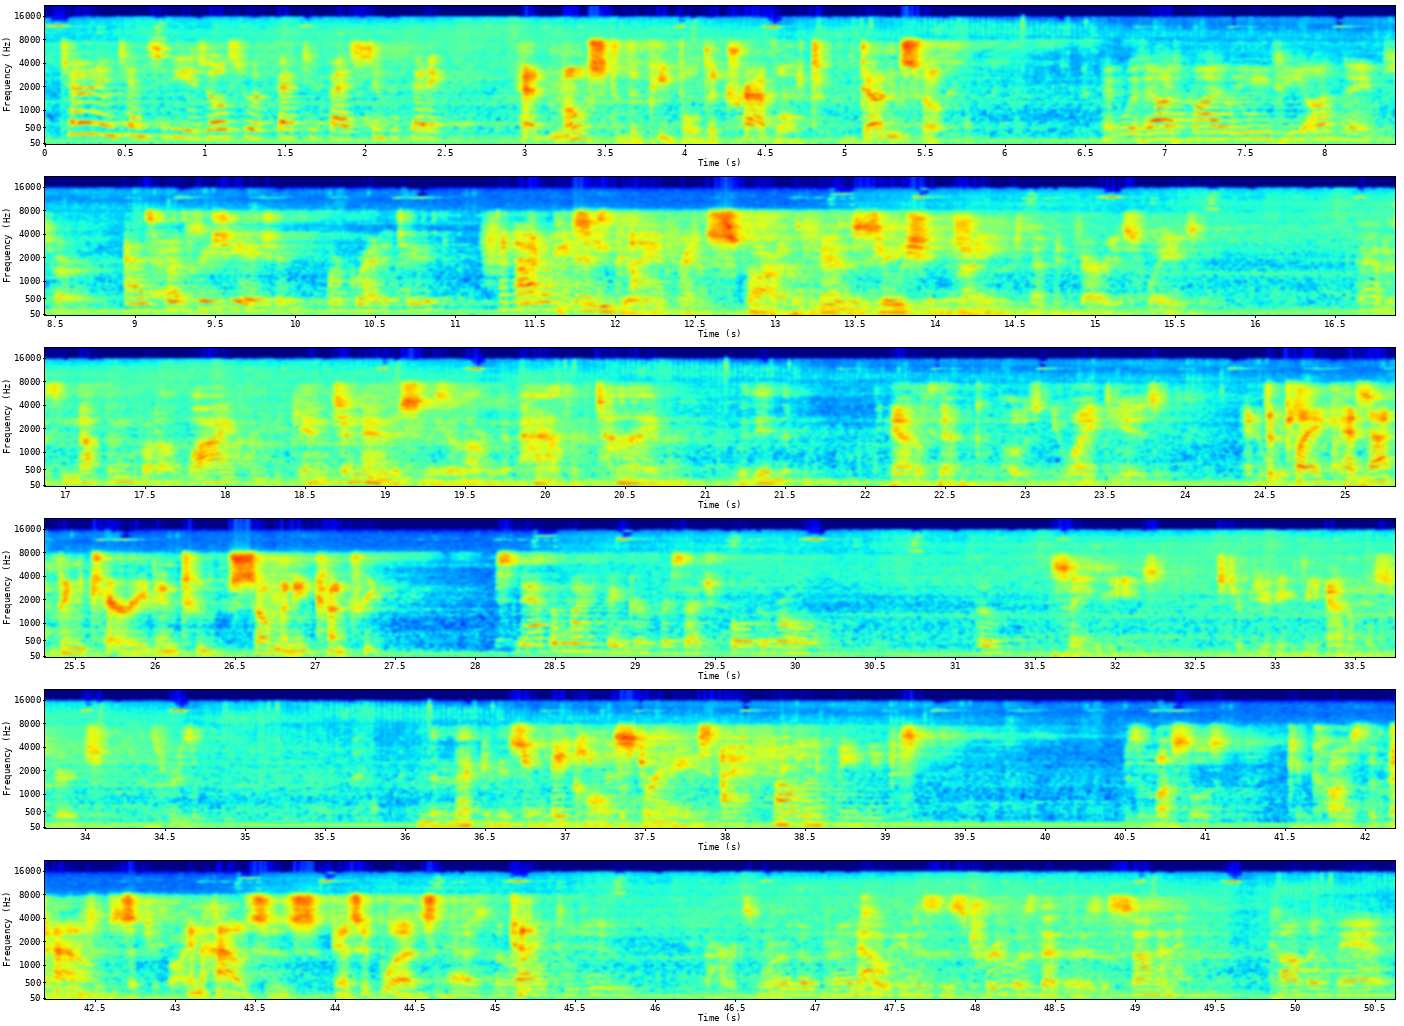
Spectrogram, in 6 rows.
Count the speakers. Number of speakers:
eight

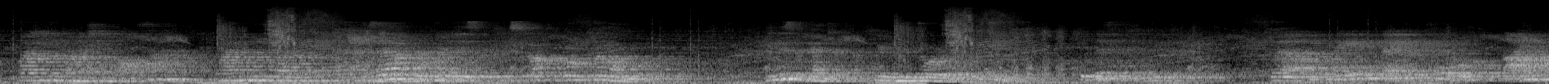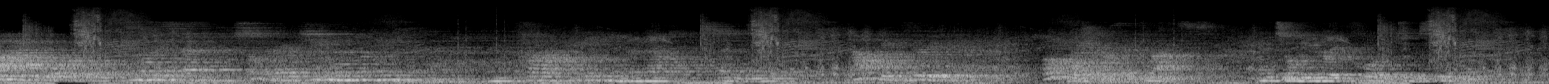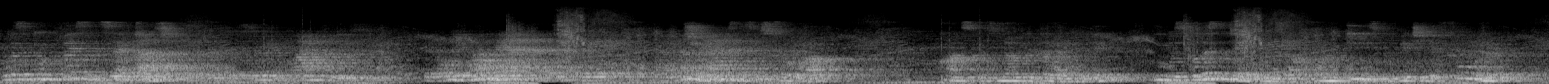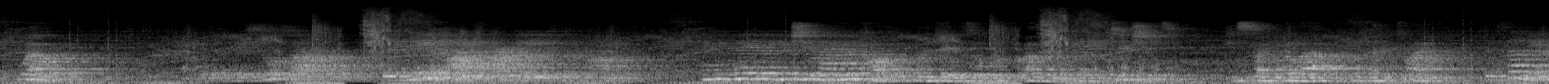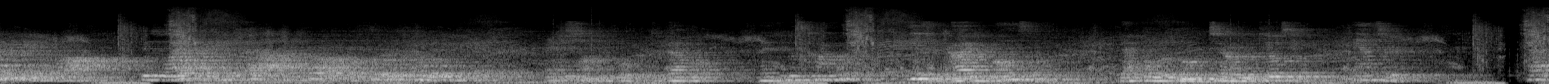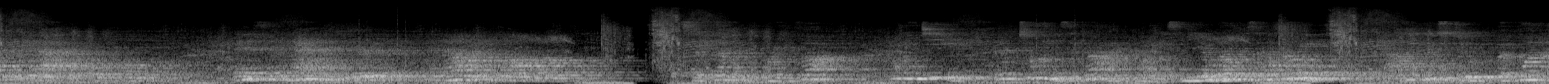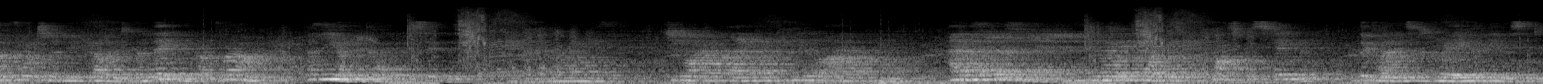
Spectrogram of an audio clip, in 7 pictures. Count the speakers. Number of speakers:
three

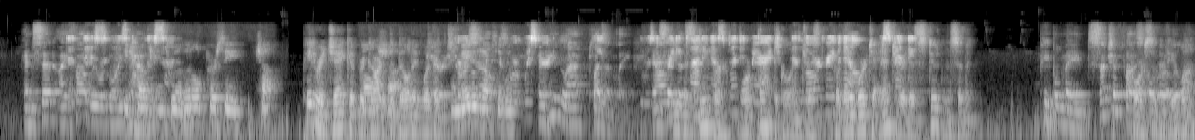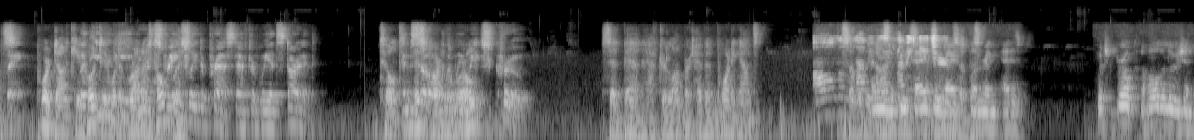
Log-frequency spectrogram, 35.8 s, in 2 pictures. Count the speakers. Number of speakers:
four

